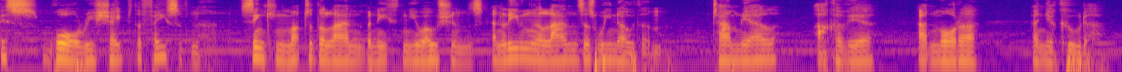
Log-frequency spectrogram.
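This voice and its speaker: Over music in the background, a man speaks at a moderate pace in a medium pitch with monotone, flat intonation. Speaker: voice actress. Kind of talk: fantasy lore reading.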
